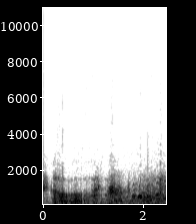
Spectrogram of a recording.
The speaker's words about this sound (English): That's the biggest dog I ever seen.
